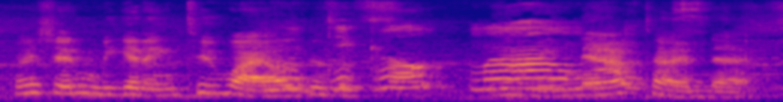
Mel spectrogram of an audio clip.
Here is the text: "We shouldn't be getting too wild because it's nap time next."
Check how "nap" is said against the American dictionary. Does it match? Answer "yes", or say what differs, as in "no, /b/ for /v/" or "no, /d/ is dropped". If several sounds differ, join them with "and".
no, /f/ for /p/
